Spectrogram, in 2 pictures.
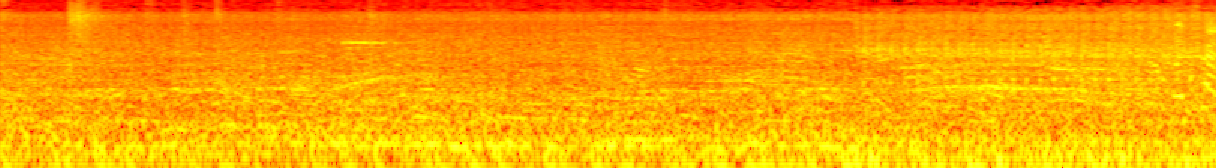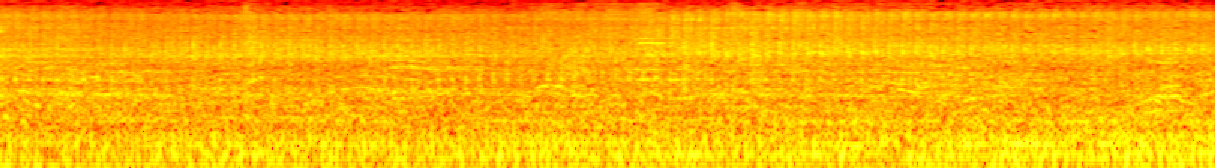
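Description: Busy outdoor festival-ground din: a steady mix of many people's voices and vehicle engines running nearby, growing somewhat louder about six seconds in.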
